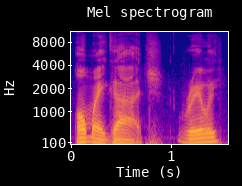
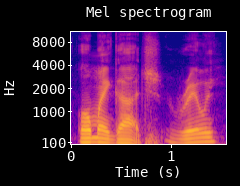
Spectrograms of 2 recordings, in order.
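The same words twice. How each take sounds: The two takes are said the same way.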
